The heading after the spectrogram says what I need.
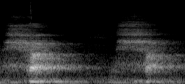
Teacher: Memang semuanya udara keluar dari diafragma, tapi ketika dia tempat keluar hurufnya, asal suaranya seakan-akan dia dari tenggorokan. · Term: Huruf H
